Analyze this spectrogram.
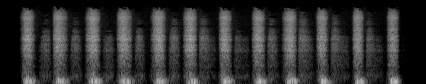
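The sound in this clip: Rapid, forceful nasal breathing in the breath of fire yogic exercise, done during a crown chakra meditation. Twelve sharp, evenly spaced huffs come in a brisk, steady rhythm with nothing else heard.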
